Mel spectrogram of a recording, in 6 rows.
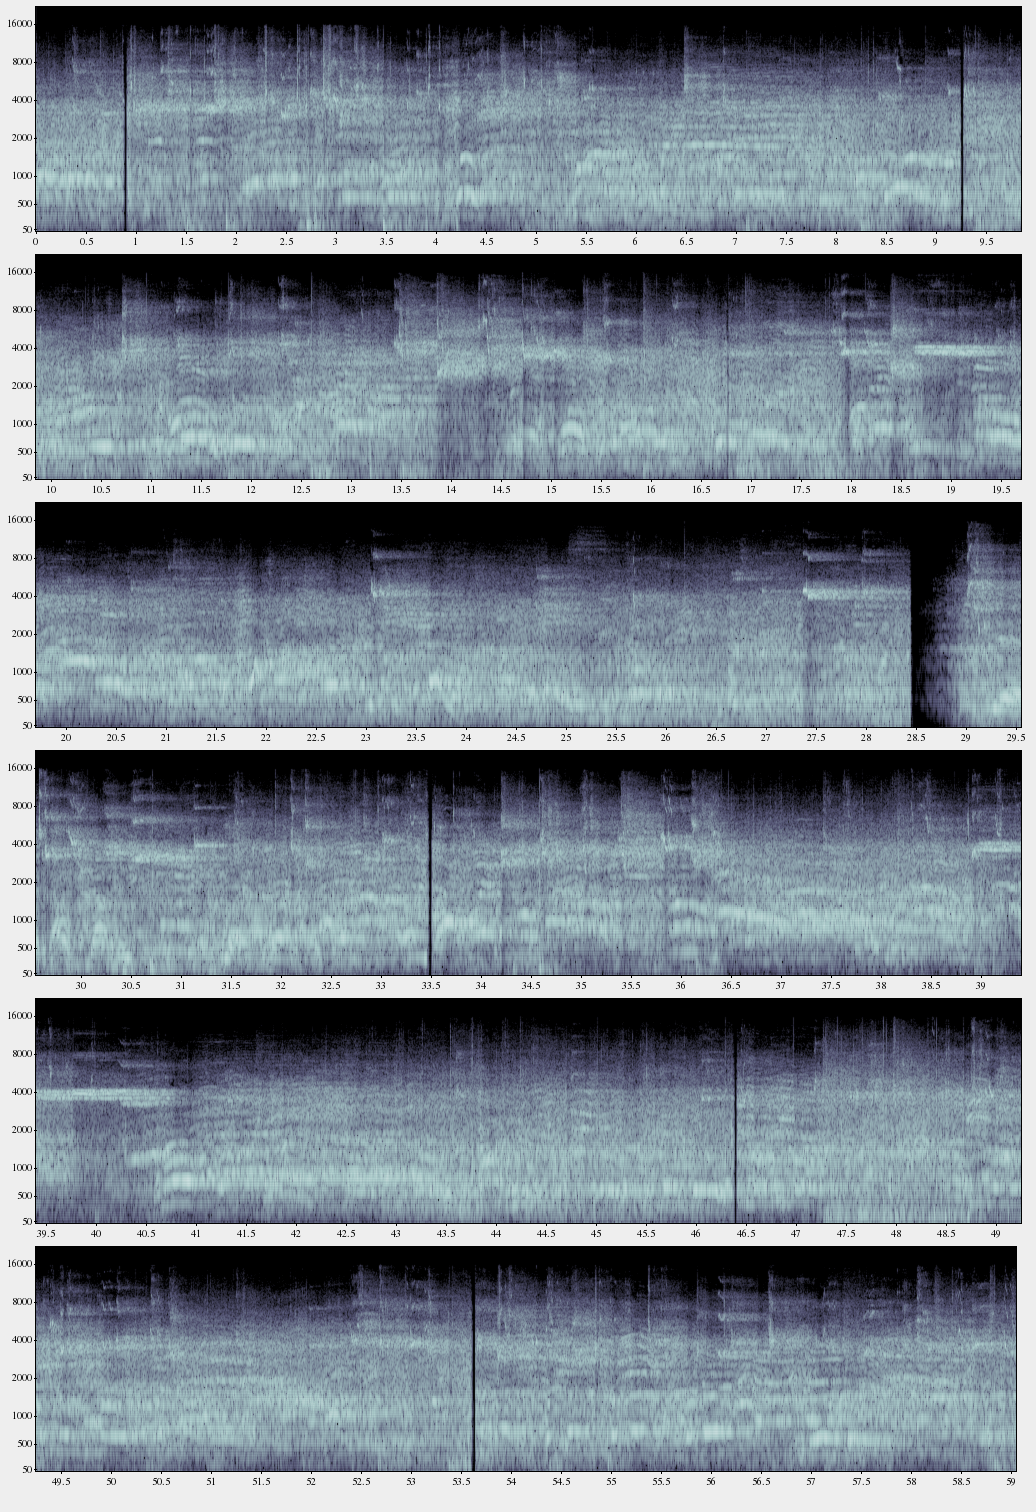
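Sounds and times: voices talking and calling out: 0:00.0 - 0:59.0
basketball bouncing: 0:01.2 - 0:04.2, 0:08.2 - 0:08.5, 0:10.3 - 0:11.2, 0:11.8 - 0:13.8, 0:16.8 - 0:17.9, 0:47.2 - 0:49.1, 0:52.6 - 0:53.6.

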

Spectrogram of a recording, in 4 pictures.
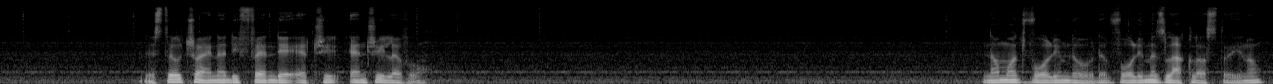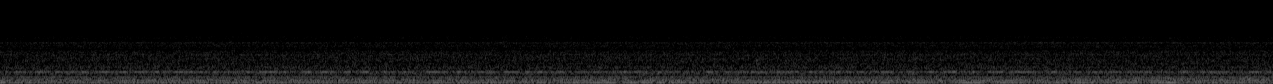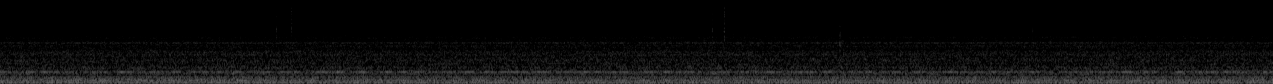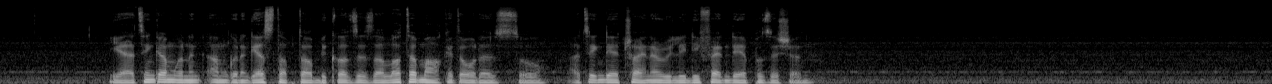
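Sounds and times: low hum and hiss: 0:00.0 - 0:50.9.

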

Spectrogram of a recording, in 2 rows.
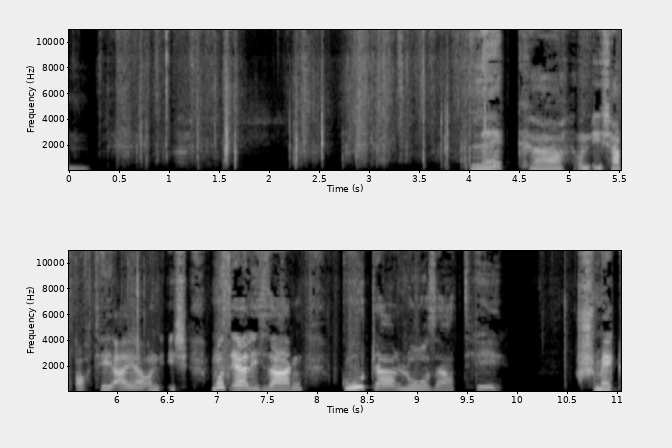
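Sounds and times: paper pouch rustling: 0:00.2 - 0:10.6.

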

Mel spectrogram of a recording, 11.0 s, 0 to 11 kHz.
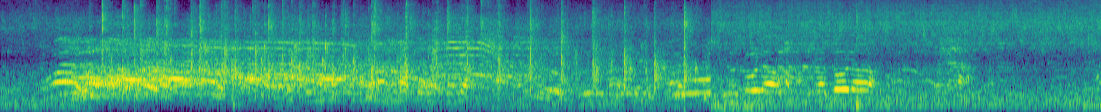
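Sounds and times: people shouting: 0:00.4 - 0:05.8, 0:06.4 - 0:09.8
sharp claps: 0:01.0 - 0:07.0.

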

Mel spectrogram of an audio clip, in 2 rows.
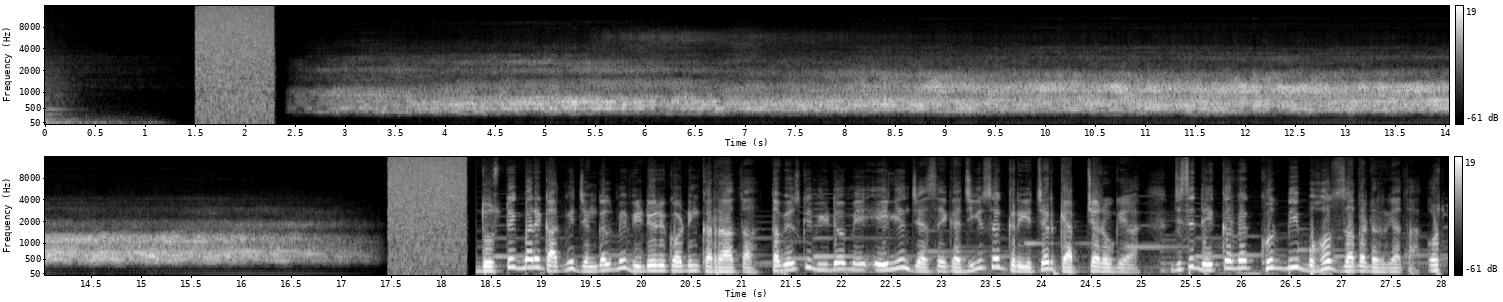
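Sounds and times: loud static burst: 0:01.5 - 0:02.4, 0:17.4 - 0:18.3.

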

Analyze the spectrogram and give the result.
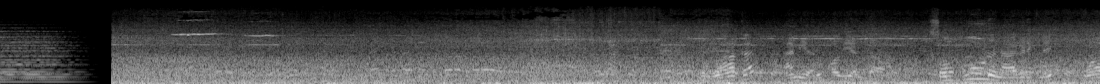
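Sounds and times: street traffic: 0:01.1 - 0:11.0.

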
